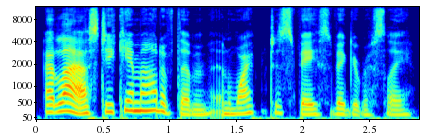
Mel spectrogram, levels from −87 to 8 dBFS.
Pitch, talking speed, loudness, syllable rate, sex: 185 Hz, 250 wpm, -20 LUFS, 5.5 syllables/s, female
